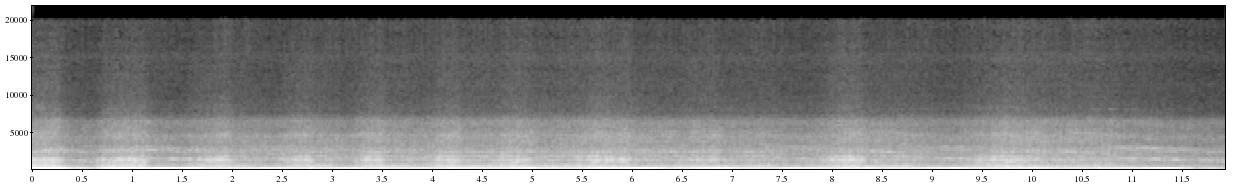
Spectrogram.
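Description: A Suzuki Access BS6 scooter with a battery-charging fault runs its engine raised to a steady high rev. The close, loud drone holds a constant pitch for the whole stretch, with no voices.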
